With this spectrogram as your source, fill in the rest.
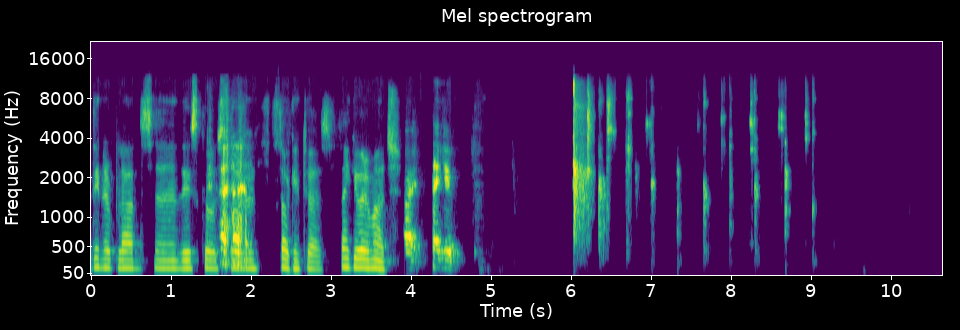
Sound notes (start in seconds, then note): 6.0 applause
